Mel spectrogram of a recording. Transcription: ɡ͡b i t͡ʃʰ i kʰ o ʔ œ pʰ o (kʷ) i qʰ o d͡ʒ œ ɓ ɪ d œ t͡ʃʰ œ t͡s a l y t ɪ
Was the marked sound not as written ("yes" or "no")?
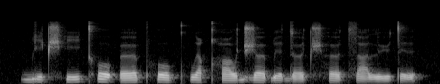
yes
